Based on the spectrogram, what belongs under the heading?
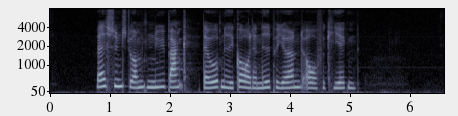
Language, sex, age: Danish, female, 28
